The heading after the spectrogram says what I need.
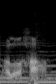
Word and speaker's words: aloha: care and respect you so the word aloha i pronounce aloha because it's broken into two parts alo and your your presence it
